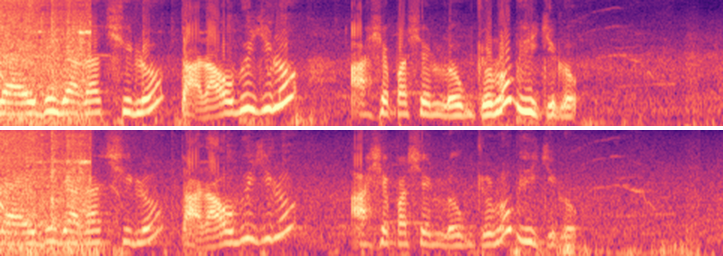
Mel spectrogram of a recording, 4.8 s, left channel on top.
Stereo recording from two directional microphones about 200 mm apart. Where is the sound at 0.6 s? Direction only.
35° left (ahead or behind).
